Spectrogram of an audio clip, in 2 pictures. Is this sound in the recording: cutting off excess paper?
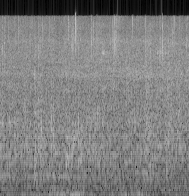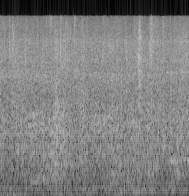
no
